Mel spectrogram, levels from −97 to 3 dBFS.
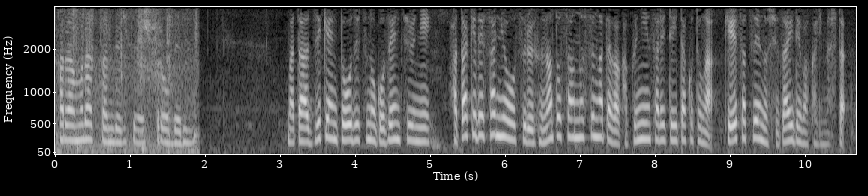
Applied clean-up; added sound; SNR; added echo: none; none; none; none.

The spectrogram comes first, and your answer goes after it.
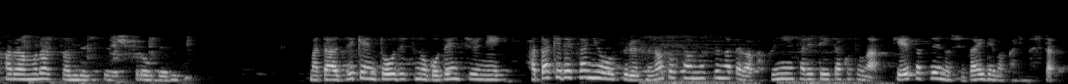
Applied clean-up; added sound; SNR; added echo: classical method WPE with log-MMSE.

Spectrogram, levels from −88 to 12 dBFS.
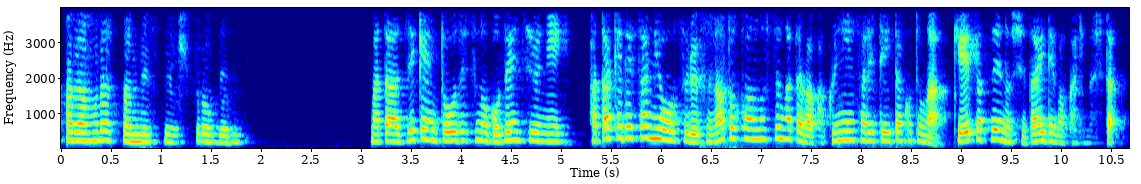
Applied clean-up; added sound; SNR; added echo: neural mask model DeepFilterNet 3.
